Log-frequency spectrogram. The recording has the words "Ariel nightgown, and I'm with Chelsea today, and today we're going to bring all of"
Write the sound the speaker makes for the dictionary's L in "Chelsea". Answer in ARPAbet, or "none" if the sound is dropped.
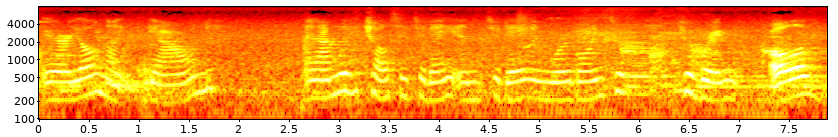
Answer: L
